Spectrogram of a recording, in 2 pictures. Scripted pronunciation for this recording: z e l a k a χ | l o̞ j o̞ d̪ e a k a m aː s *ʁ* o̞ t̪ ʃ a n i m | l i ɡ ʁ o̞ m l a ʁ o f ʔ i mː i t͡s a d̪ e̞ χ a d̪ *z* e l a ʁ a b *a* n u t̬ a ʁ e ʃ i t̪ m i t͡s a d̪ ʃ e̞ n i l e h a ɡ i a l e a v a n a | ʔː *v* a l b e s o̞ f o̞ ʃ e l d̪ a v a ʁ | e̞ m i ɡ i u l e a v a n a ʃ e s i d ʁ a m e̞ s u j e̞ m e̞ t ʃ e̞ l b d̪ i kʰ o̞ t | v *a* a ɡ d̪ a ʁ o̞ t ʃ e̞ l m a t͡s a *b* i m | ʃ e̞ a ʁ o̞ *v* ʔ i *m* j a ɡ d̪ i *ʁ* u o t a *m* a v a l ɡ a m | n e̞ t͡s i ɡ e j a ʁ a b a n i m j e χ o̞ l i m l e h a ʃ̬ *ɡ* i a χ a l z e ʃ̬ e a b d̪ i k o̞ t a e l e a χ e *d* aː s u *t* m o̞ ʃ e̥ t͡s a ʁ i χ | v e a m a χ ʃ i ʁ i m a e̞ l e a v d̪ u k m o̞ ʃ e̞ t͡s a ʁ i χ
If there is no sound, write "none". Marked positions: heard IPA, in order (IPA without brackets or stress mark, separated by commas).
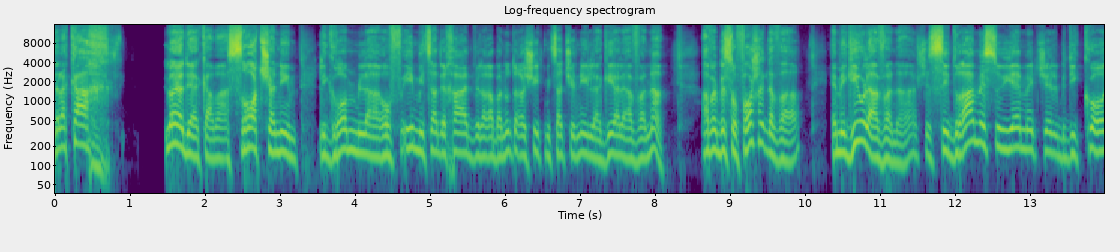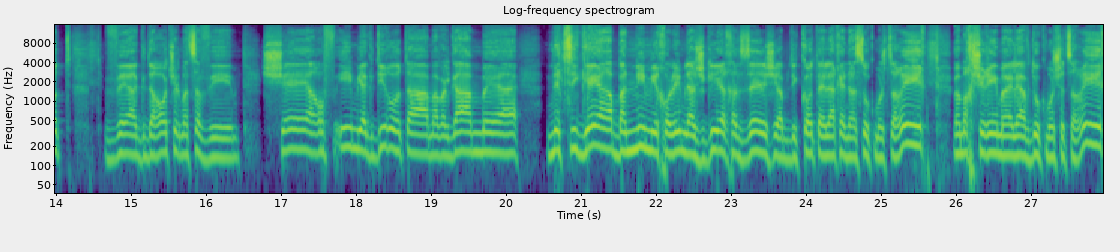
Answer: ʁ, v, a, v, e, v, f, m, ʁ, m, ɡ, n, k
